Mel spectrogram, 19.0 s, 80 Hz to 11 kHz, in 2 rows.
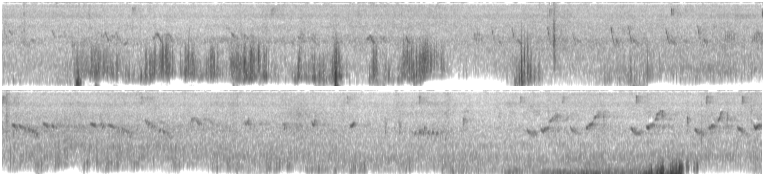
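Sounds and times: steady outdoor hiss: 0.0s - 19.0s
bird chirps: 0.8s - 3.9s, 15.8s - 19.0s
wind buffeting microphone: 0.8s - 5.7s, 6.4s - 9.3s, 10.1s - 18.4s.

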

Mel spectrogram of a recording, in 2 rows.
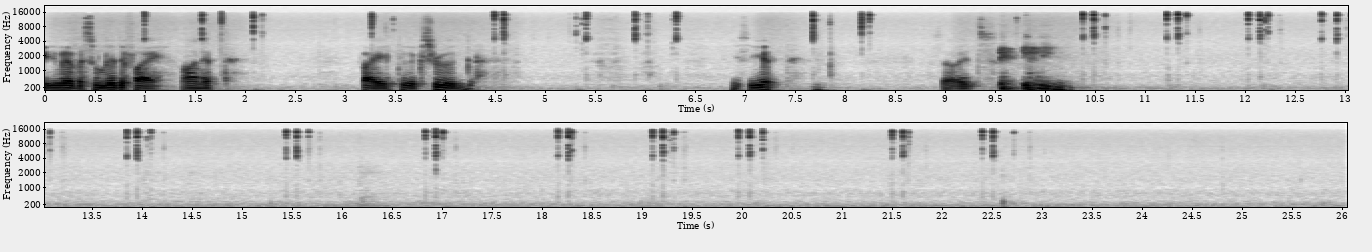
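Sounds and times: mouse and key clicks: 4.5s - 4.7s, 5.3s - 6.4s, 10.4s - 13.2s, 13.9s - 14.3s, 15.4s - 15.8s, 16.8s - 17.2s, 18.2s - 18.5s, 19.1s - 20.4s, 21.5s - 21.8s, 22.4s - 22.9s.

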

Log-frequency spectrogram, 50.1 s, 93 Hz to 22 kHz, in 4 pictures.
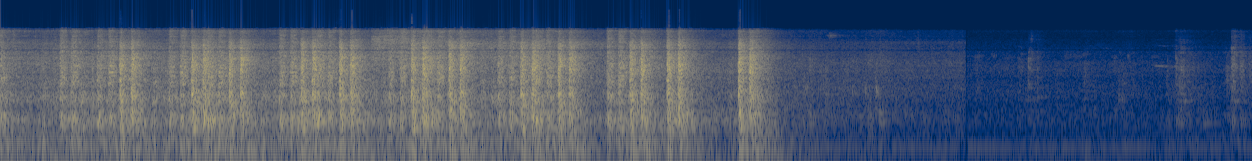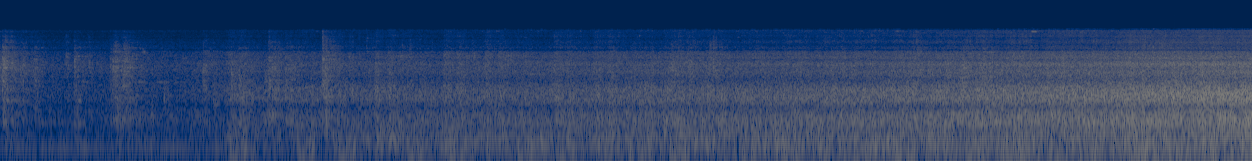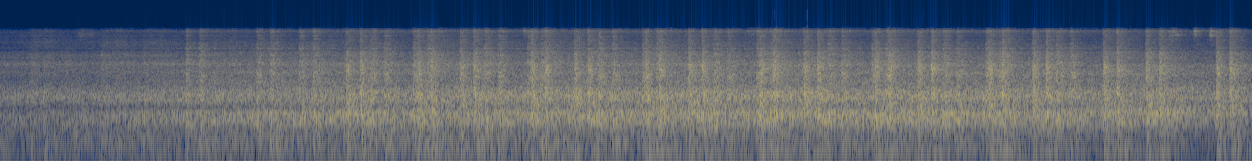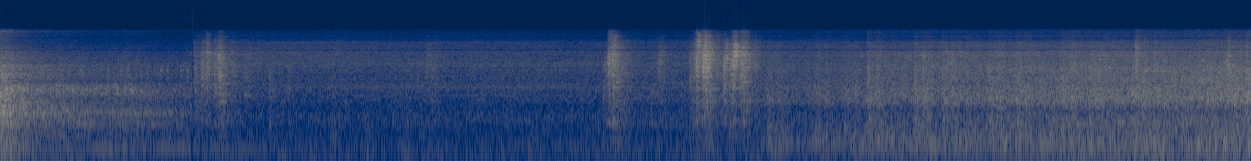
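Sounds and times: train wheels clattering on bridge: 0.0s - 9.0s, 11.7s - 19.9s, 23.9s - 40.0s, 43.6s - 50.0s.

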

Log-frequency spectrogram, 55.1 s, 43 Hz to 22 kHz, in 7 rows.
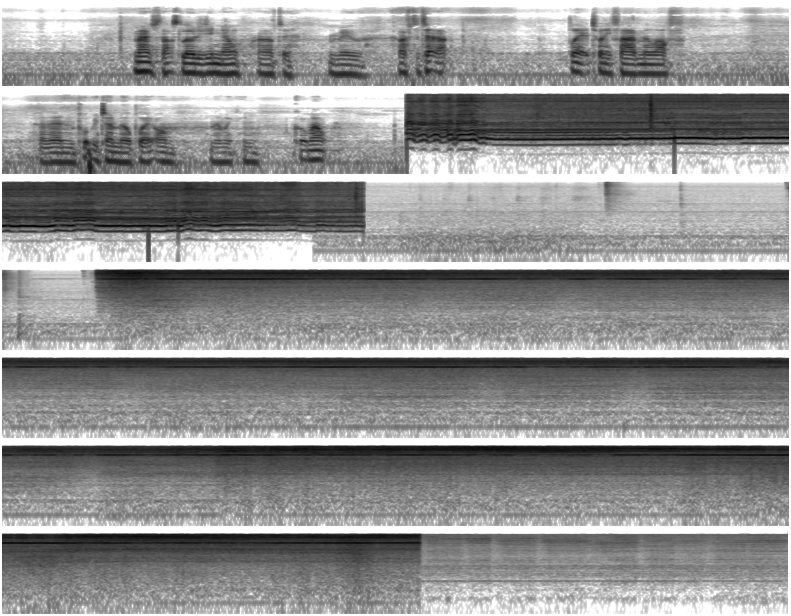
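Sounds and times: plasma cutter hissing: 24.6s - 51.4s.

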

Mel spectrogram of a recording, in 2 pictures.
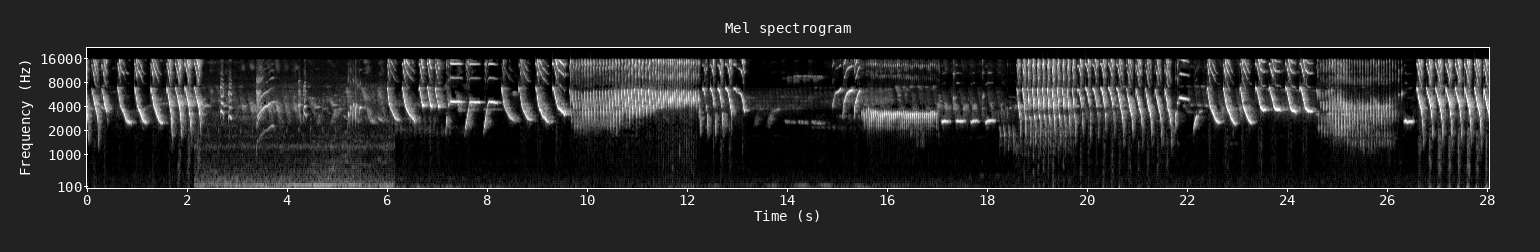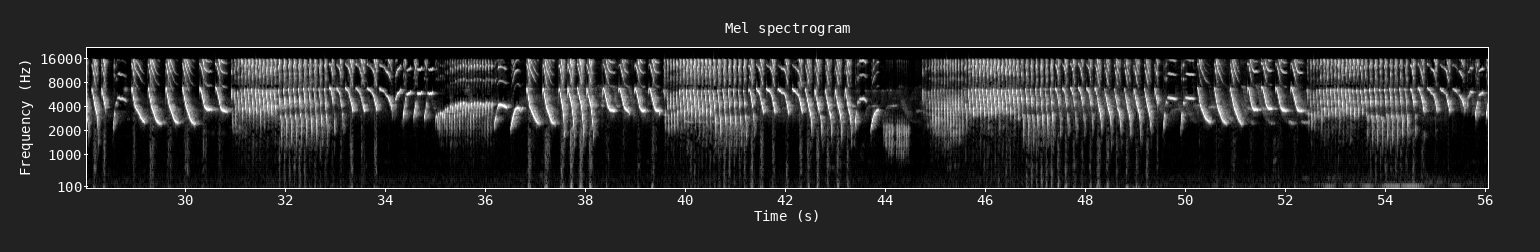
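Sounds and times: canary singing trills: 2.1s - 7.2s, 49.6s - 56.0s.

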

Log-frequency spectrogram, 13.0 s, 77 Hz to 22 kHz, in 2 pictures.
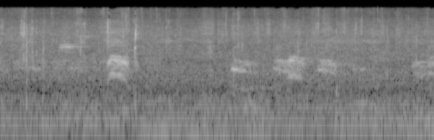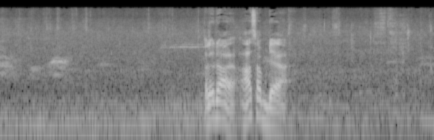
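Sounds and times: crow cawing: 1.6s - 2.0s, 3.4s - 5.2s, 6.2s - 8.2s.

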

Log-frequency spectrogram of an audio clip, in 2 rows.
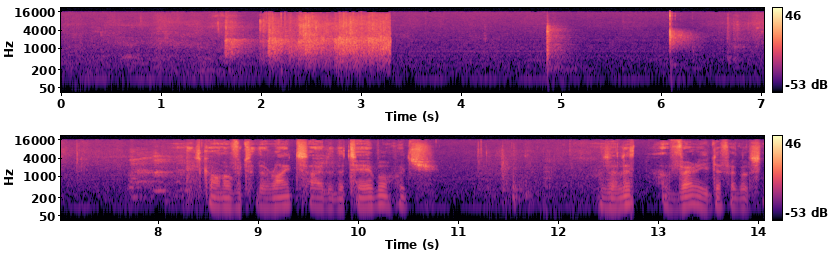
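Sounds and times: audience applauding: 1.6s - 3.3s.

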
